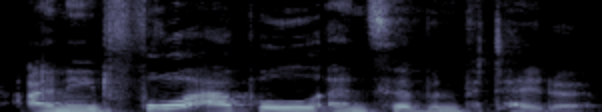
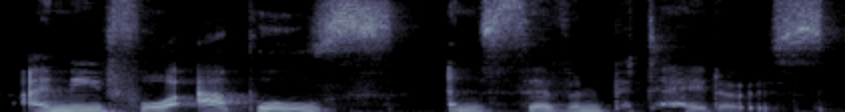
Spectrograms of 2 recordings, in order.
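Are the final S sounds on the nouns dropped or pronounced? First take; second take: dropped; pronounced. First: The final S sounds on the nouns are dropped. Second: The final S sounds on the nouns are pronounced. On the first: The speaker calls it wrong. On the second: The speaker calls it right.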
